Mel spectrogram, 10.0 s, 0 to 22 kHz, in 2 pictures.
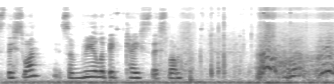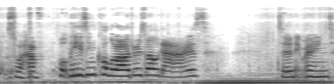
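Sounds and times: fabric case zipper opening: 0:02.6 - 0:06.3.

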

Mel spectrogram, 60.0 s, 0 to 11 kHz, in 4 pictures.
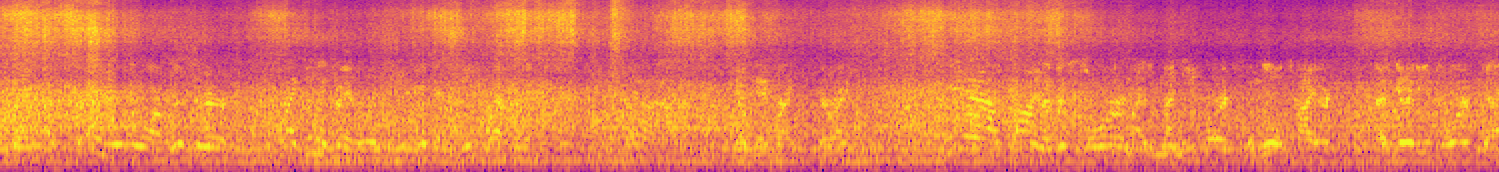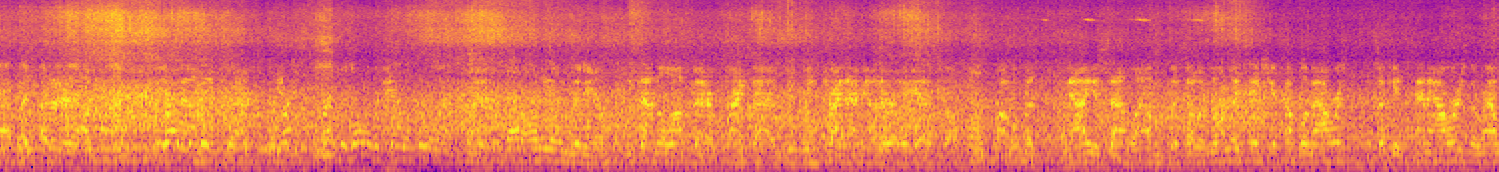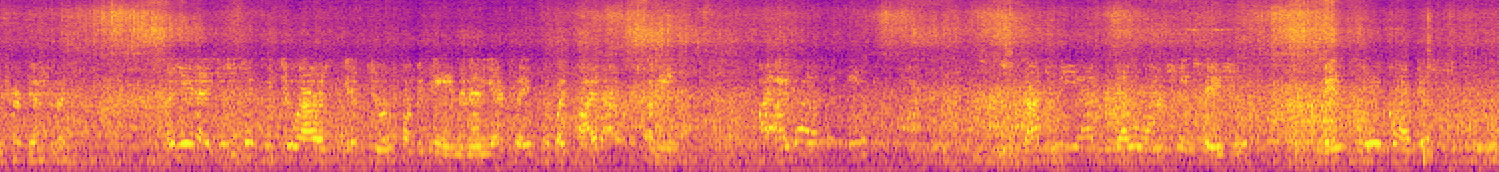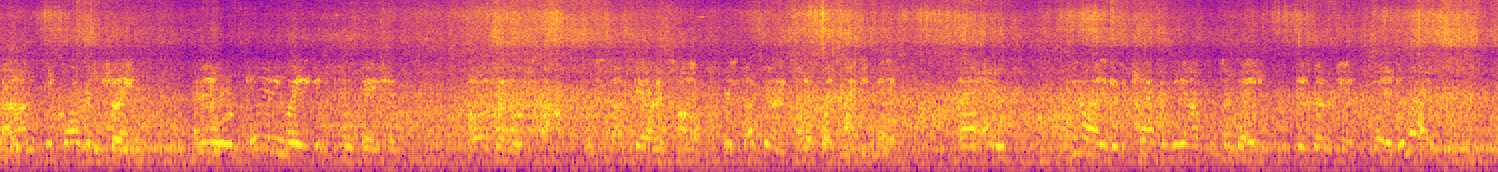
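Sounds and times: talk radio speech: 0:00.0 - 0:08.5, 0:09.4 - 0:30.6, 0:31.6 - 0:36.8, 0:37.6 - 0:42.5, 0:43.1 - 0:49.0, 0:49.6 - 0:59.4
road noise: 0:00.0 - 0:59.9.

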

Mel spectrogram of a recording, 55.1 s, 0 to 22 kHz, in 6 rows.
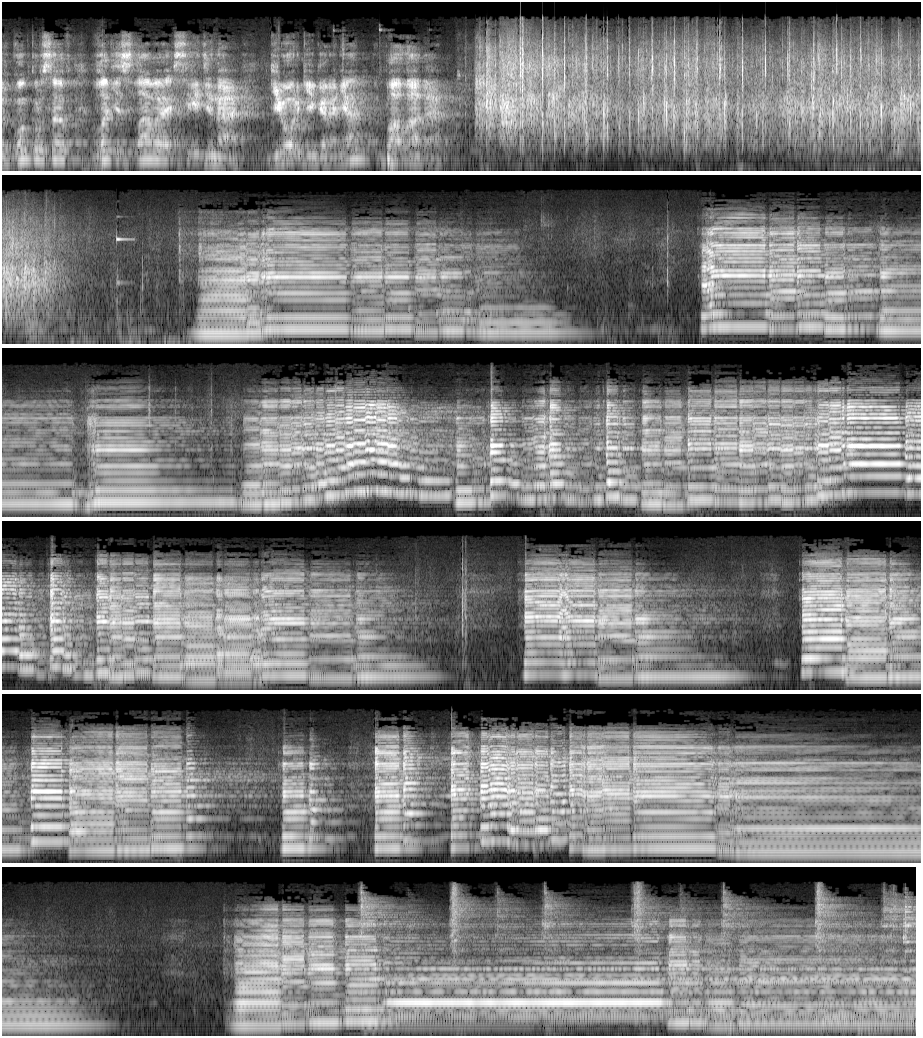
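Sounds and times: saxophone jazz ballad: 0:11.0 - 0:55.0.

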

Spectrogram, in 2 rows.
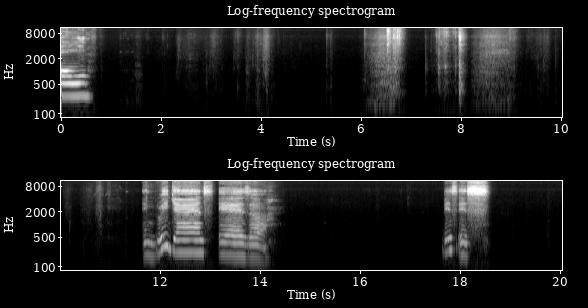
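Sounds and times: scraping sliding noises: 0:06.1 - 0:06.9, 0:08.2 - 0:09.2.

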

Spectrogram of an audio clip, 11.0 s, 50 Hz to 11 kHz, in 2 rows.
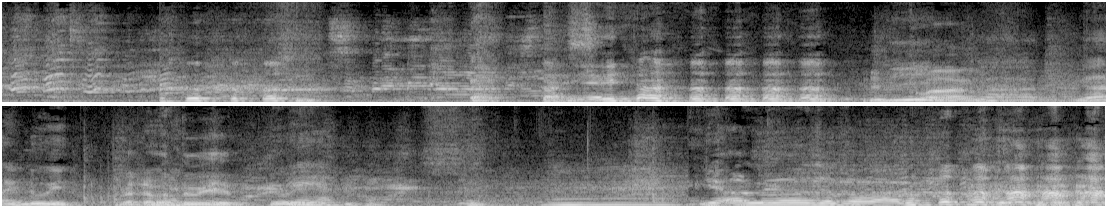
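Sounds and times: person chuckling: 0:00.8 - 0:02.1.

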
